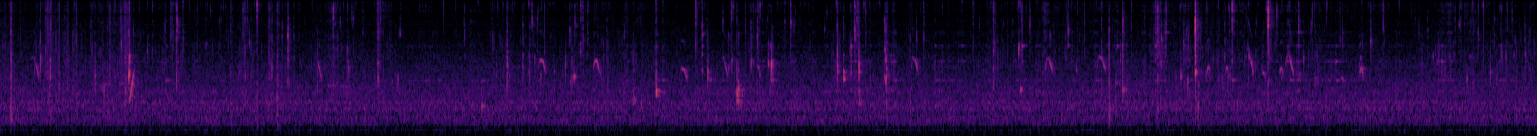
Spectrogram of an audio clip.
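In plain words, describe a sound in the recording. Ducklings peck and tap at a dish.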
